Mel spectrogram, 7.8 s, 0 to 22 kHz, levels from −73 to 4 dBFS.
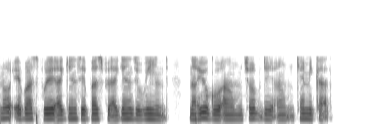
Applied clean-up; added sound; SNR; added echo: neural mask model DeepFilterNet 3.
